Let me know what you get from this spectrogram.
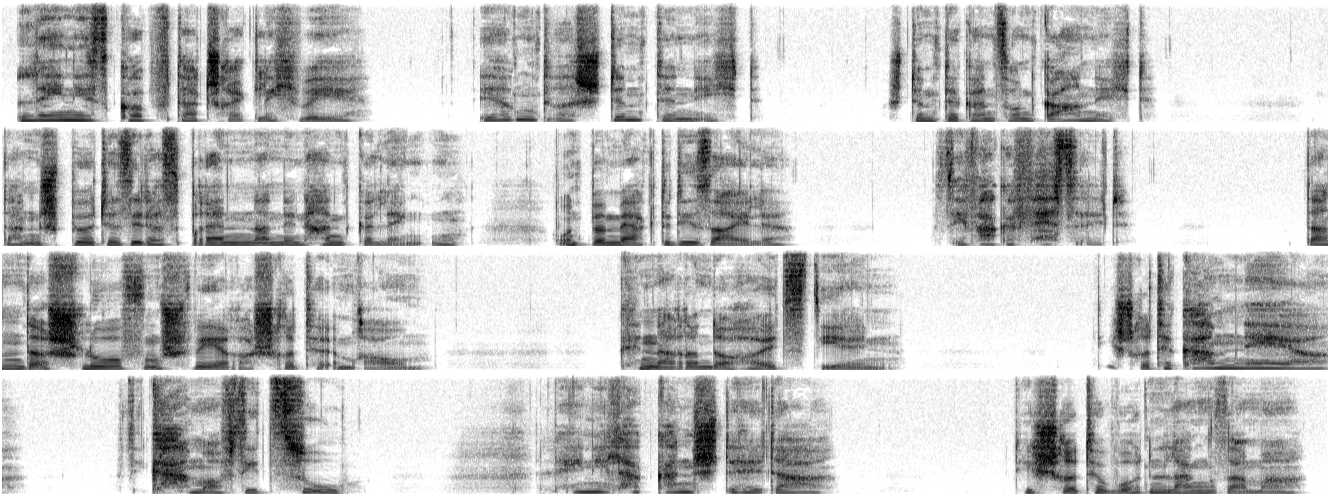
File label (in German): erzaehlung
